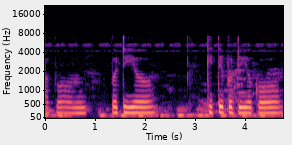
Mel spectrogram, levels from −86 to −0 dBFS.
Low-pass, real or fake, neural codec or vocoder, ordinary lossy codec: 7.2 kHz; real; none; AAC, 32 kbps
